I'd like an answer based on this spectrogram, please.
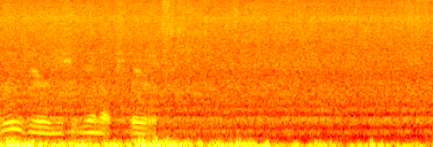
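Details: Honey bees in a nuc colony with a yellow queen, opened for a winter inspection, hum in a steady low drone that carries on after a man's brief speech at the start.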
